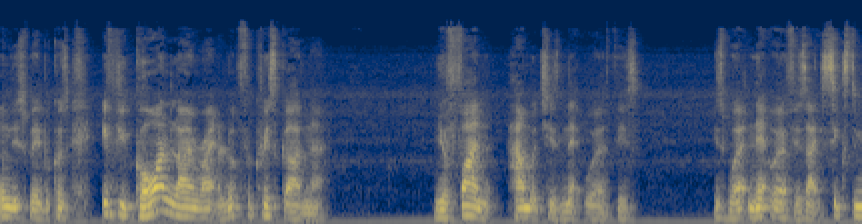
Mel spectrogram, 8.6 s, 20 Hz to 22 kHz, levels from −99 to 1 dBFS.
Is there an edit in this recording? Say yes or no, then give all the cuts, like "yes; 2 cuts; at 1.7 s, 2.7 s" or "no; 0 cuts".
yes; 1 cut; at 2.2 s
